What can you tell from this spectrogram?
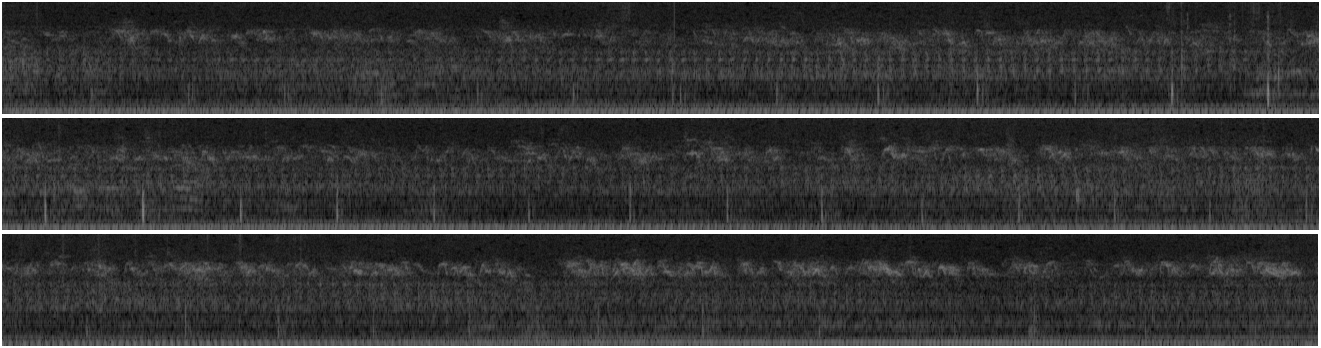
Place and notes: Sucharskiego, Szczecin, Poland
Sounds from three working excavators.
